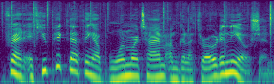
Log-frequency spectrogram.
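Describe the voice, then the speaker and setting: An actress playing a frank, expressive friend in a group conversation in a naturalistic audio play. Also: female voice, fairly low pitch, brisk, faint music behind, close to an everyday voice. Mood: mock threatening.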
